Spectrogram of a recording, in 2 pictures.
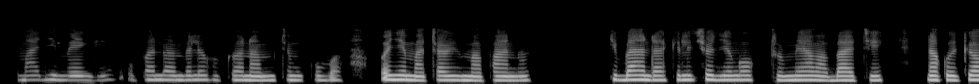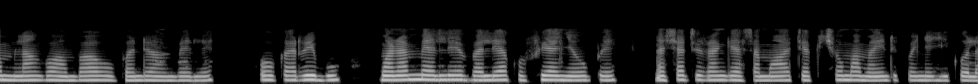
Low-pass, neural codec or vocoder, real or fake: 5.4 kHz; none; real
